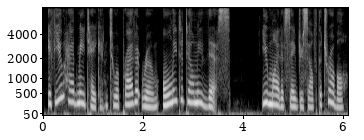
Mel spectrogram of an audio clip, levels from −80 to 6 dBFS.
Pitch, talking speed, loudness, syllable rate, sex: 230 Hz, 205 wpm, -16 LUFS, 5.4 syllables/s, female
